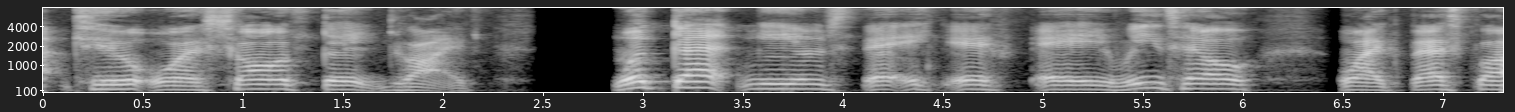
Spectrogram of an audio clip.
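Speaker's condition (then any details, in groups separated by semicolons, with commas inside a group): Cerebral palsy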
